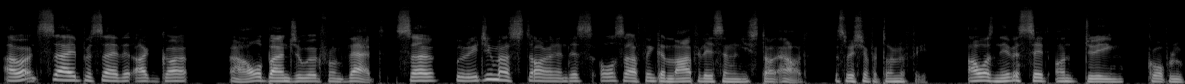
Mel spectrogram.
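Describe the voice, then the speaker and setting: A man in his thirties from South Africa, a guest photographer telling stories in a relaxed, rambling way during a casual panel chat. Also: medium pitch, fairly quick, no echo, clean studio sound. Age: 30s. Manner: relaxed, rambling storytelling with repeats.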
